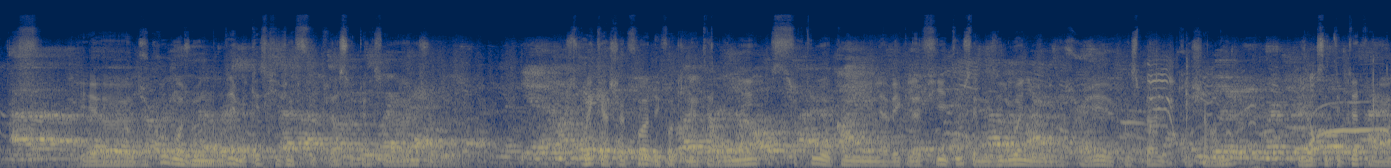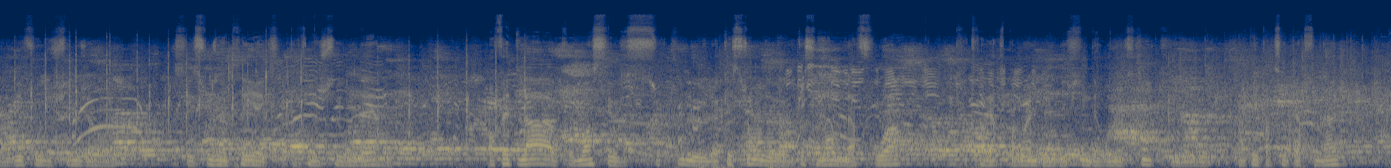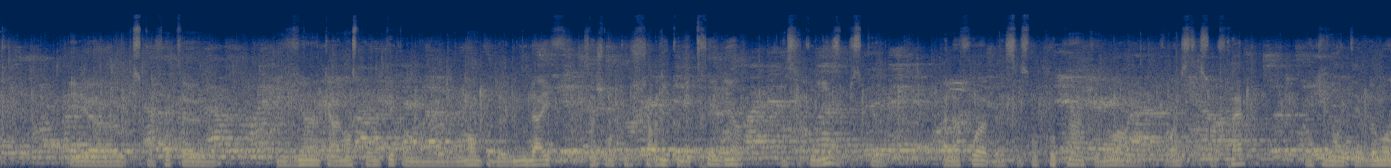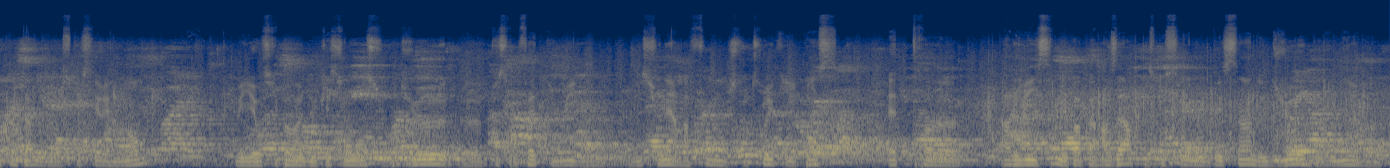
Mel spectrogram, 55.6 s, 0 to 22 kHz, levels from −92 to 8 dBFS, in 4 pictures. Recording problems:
murmuring crowd; very loud; throughout; 3 dB above the speech

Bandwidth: 15 kHz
